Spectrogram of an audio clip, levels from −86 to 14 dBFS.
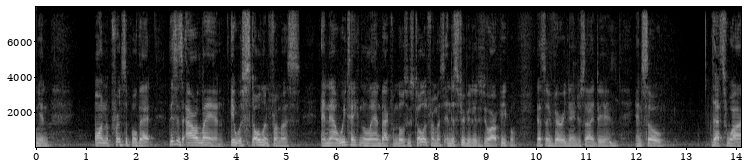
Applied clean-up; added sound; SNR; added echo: none; none; none; none.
